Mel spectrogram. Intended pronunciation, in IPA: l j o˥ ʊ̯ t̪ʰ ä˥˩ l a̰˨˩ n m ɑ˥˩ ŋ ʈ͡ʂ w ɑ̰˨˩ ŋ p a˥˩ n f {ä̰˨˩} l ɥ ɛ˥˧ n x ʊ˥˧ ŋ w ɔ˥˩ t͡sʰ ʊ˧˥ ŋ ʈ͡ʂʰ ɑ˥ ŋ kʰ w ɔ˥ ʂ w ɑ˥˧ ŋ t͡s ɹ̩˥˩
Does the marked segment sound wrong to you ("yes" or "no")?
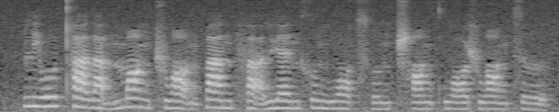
no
